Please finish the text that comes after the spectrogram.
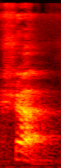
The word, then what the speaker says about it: श: तालव्य श, श तालव्य श उच्चारण है श। तो ये तालु से उच्चारण होता है, इसलिए इसका नाम पड़ गया क्या?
